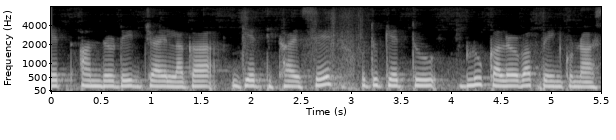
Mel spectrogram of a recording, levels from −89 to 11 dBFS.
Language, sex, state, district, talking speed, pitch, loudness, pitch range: Nagamese, female, Nagaland, Dimapur, 165 wpm, 195 Hz, -12 LUFS, 185-205 Hz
